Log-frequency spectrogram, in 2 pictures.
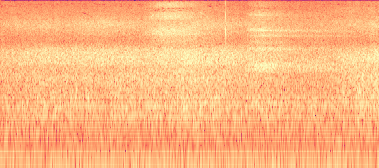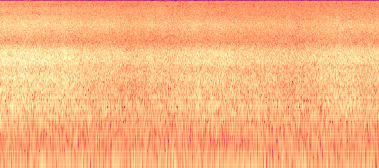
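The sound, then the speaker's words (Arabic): Ocean waves break on a beach in a continuous, faint, hissing wash that swells and recedes gently, with no voices. “عم نسمع صوت الموج خلينا نقعد على هيدا الشط”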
